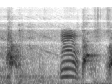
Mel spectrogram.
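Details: A dog barking at a vacuum cleaner, which it confronts and attacks rather than running away. One tonal bark with rich harmonics, slightly falling at the end, comes mid-clip between short bursts of a person's voice.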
